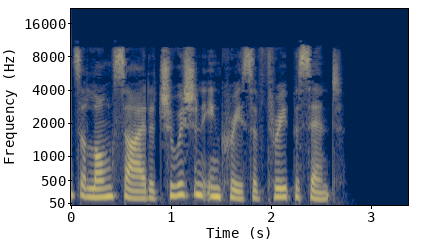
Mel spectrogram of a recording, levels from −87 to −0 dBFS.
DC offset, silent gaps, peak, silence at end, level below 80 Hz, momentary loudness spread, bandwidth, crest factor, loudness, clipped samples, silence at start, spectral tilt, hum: under 0.1%; none; -8 dBFS; 0.7 s; -64 dBFS; 6 LU; 10.5 kHz; 16 dB; -23 LUFS; under 0.1%; 0 s; -4 dB/octave; none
